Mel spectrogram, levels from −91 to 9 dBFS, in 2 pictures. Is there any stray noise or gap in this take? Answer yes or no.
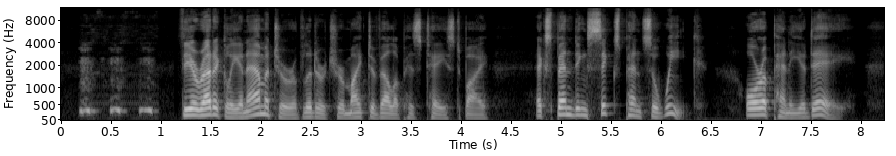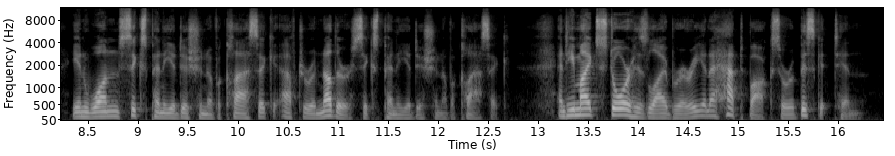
yes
